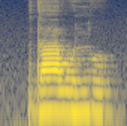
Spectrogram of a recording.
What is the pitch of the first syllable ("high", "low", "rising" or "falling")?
low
